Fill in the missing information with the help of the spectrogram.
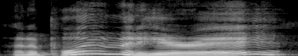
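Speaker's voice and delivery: doubt every word he says; skeptical officer. A narrator's reading. Officer doubting the developer's story, high and suspicious. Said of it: "answered one of the officers".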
